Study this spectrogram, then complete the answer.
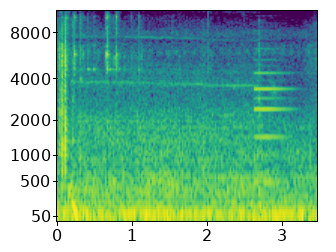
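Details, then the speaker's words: R53 Mini Cooper S key-on after replacing the failed fuel pump: faint steady high hum from the back seat for under a second, new pump priming normally where the old one made no buzz. "That That's what a fuel pump is supposed to sound like."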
